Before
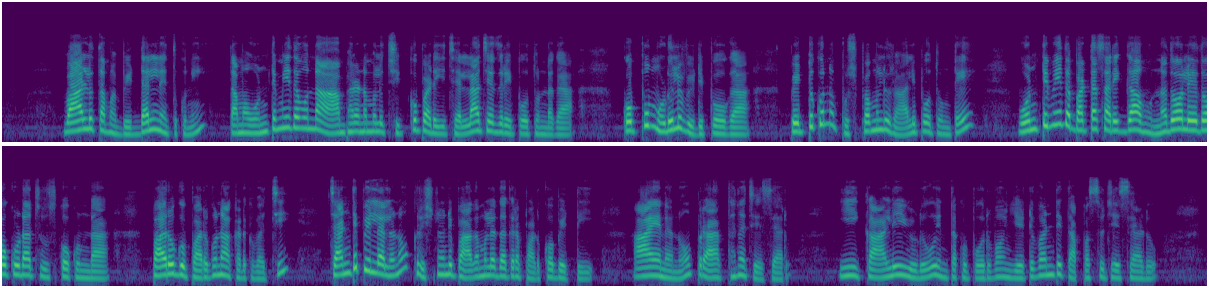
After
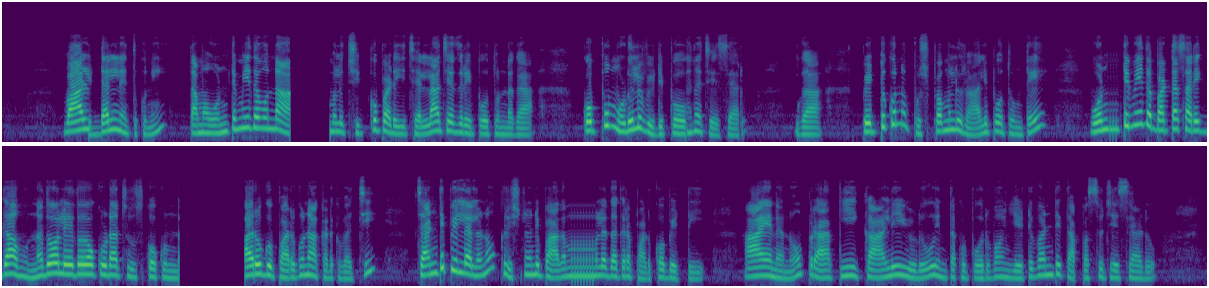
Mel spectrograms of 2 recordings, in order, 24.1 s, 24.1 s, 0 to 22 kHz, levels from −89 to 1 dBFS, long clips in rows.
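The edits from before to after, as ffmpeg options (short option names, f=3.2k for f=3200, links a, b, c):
-filter_complex "[0:a]asplit=23[a][b][c][d][e][f][g][h][i][j][k][l][m][n][o][p][q][r][s][t][u][v][w];[a]atrim=end=0.872[x];[b]atrim=start=1.268:end=3.28,asetpts=PTS-STARTPTS,afade=t=out:st=2.008:d=0.004:c=hsin[y];[c]atrim=start=3.28:end=3.68,asetpts=PTS-STARTPTS,volume=0[z];[d]atrim=start=3.68:end=7.242,asetpts=PTS-STARTPTS,afade=t=in:d=0.004:c=hsin[aa];[e]atrim=start=19.328:end=20.452[ab];[f]atrim=start=7.238:end=10.362[ac];[g]atrim=start=10.328:end=10.362[ad];[h]atrim=start=10.328:end=10.362[ae];[i]atrim=start=10.328:end=12.022[af];[j]atrim=start=11.998:end=12.022[ag];[k]atrim=start=11.998:end=12.022[ah];[l]atrim=start=11.998:end=12.95,asetpts=PTS-STARTPTS,afade=t=out:st=0.948:d=0.004:c=hsin[ai];[m]atrim=start=12.95:end=13.61,asetpts=PTS-STARTPTS,volume=0[aj];[n]atrim=start=13.61:end=16.882,asetpts=PTS-STARTPTS,afade=t=in:d=0.004:c=hsin[ak];[o]atrim=start=16.848:end=16.882[al];[p]atrim=start=16.848:end=16.882[am];[q]atrim=start=16.848:end=16.882[an];[r]atrim=start=16.848:end=16.882[ao];[s]atrim=start=16.848:end=16.882[ap];[t]atrim=start=16.848:end=16.882[aq];[u]atrim=start=16.848:end=16.882[ar];[v]atrim=start=16.848:end=19.332[as];[w]atrim=start=20.448[at];[y][z][aa]concat=n=3:v=0:a=1[au];[x][au]acrossfade=d=0.004:c1=hsin:c2=hsin[av];[av][ab]acrossfade=d=0.004:c1=hsin:c2=hsin[aw];[aw][ac]acrossfade=d=0.004:c1=hsin:c2=hsin[ax];[ax][ad]acrossfade=d=0.004:c1=hsin:c2=hsin[ay];[ay][ae]acrossfade=d=0.004:c1=hsin:c2=hsin[az];[az][af]acrossfade=d=0.004:c1=hsin:c2=hsin[ba];[ba][ag]acrossfade=d=0.004:c1=hsin:c2=hsin[bb];[bb][ah]acrossfade=d=0.004:c1=hsin:c2=hsin[bc];[ai][aj][ak]concat=n=3:v=0:a=1[bd];[bc][bd]acrossfade=d=0.004:c1=hsin:c2=hsin[be];[be][al]acrossfade=d=0.004:c1=hsin:c2=hsin[bf];[bf][am]acrossfade=d=0.004:c1=hsin:c2=hsin[bg];[bg][an]acrossfade=d=0.004:c1=hsin:c2=hsin[bh];[bh][ao]acrossfade=d=0.004:c1=hsin:c2=hsin[bi];[bi][ap]acrossfade=d=0.004:c1=hsin:c2=hsin[bj];[bj][aq]acrossfade=d=0.004:c1=hsin:c2=hsin[bk];[bk][ar]acrossfade=d=0.004:c1=hsin:c2=hsin[bl];[bl][as]acrossfade=d=0.004:c1=hsin:c2=hsin[bm];[bm][at]acrossfade=d=0.004:c1=hsin:c2=hsin"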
